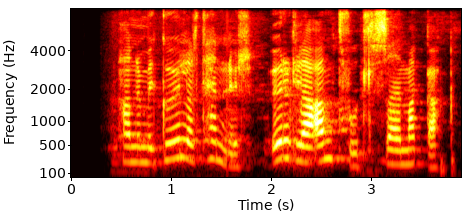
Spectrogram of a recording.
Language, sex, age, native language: Icelandic, female, 12, Icelandic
